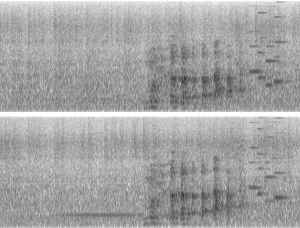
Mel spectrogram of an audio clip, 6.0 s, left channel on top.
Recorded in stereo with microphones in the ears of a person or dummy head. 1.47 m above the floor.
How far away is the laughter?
About 1.2 m.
